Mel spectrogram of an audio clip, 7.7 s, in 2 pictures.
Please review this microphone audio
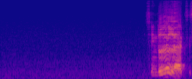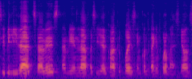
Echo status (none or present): present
